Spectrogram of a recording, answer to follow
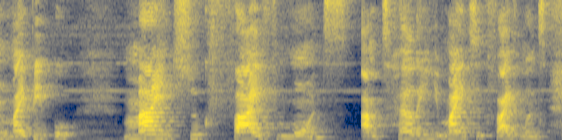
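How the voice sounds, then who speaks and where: The speaker has a Nigerian accent, and noticeable background noise runs through the clip. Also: woman. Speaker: YouTuber, former international graduate student. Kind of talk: casual talk to camera.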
